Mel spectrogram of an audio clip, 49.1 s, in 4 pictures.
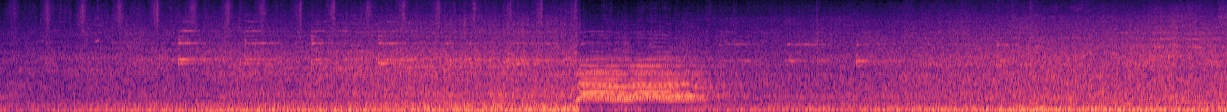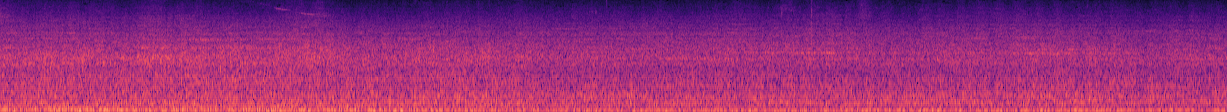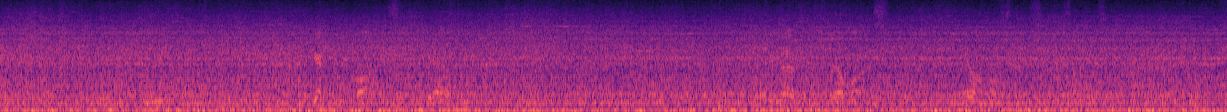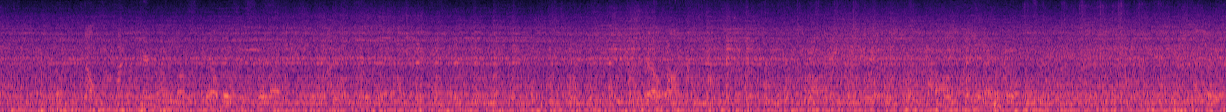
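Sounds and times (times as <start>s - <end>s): train wheels clattering on rails: 0.0s - 49.0s
locomotive horn blast: 5.7s - 7.6s.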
